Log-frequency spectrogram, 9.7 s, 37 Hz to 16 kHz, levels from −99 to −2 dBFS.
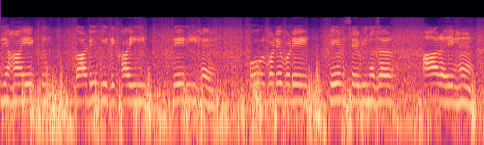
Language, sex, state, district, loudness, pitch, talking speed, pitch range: Hindi, female, Haryana, Rohtak, -14 LUFS, 230 Hz, 110 wpm, 230-235 Hz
